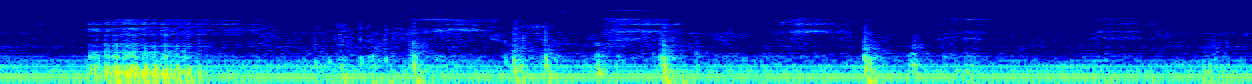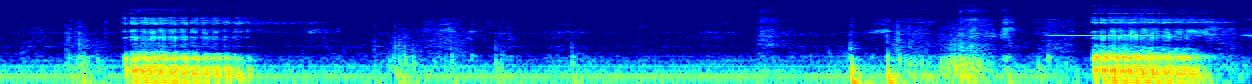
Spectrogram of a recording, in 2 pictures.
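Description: A Golden Retriever gives low, rumbling growls in short bursts to demand attention.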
